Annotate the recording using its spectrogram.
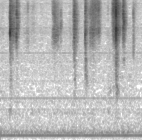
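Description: Faint rustles and short scrapes of a trading card and its clear plastic holder being handled, four or five brief strokes, over a steady low electrical hum.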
